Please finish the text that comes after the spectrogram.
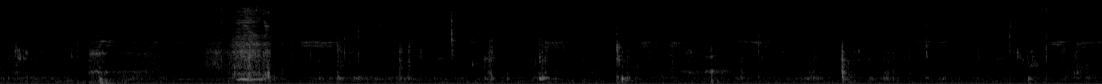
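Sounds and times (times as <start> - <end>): faint chewing: 0.0 - 1.3, 2.1 - 11.0.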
